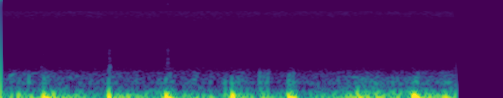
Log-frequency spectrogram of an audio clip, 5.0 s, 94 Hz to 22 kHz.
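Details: Heart sounds in congestive heart failure: low, muffled, somewhat irregular beats at about 49 a minute with dull extra thuds.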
